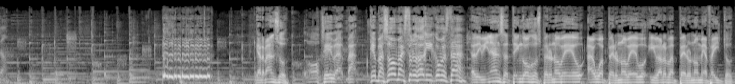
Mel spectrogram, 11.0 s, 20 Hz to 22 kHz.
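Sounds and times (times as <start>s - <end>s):
telephone ring tone while a call is placed: 2.4s - 3.2s
speech: 3.8s - 11.0s.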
